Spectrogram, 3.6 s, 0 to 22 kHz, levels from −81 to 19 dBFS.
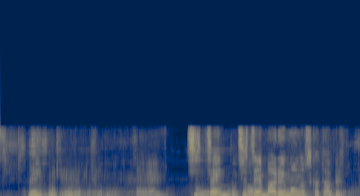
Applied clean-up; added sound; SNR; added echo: neural separator model SepFormer DNS4.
